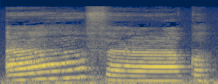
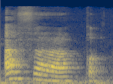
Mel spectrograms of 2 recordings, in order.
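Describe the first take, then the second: First: The first vowel is long. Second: The first vowel is short. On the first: The speaker calls it right. "I say afaq. Long alif" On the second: The speaker calls it wrong. "I don't say afaq"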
